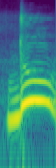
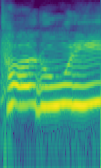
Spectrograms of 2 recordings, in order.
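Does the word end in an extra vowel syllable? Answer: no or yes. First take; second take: no; yes. First: The word ends cleanly with no extra syllable. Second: The word ends with an added extra syllable. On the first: The speaker calls it right. "दू डू बोलेंगे" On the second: The speaker calls it wrong. "थरूरी ऐसे करके नहीं बोलेंगे"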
